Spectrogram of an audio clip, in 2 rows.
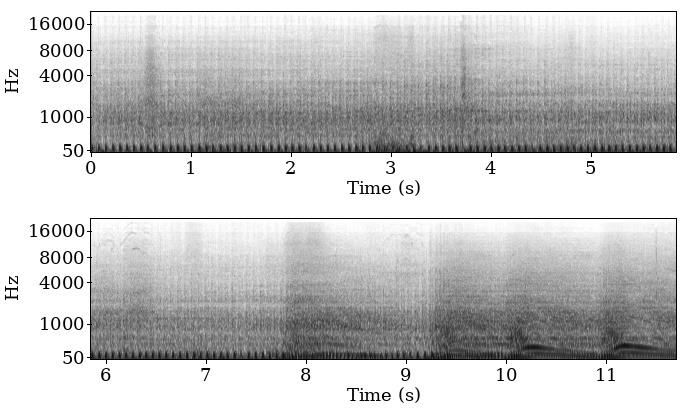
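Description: A 2023 KTM Duke 390 motorcycle engine runs with a loud, steady, rapid thrum close by, then revs and accelerates in rising, swooping pulls toward the end.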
